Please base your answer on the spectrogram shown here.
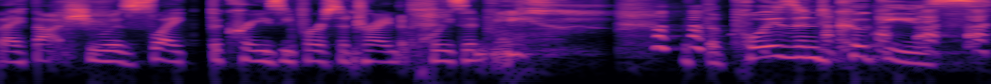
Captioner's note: laughs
